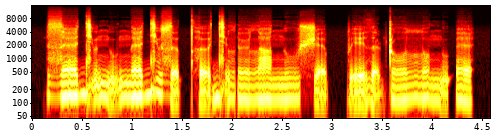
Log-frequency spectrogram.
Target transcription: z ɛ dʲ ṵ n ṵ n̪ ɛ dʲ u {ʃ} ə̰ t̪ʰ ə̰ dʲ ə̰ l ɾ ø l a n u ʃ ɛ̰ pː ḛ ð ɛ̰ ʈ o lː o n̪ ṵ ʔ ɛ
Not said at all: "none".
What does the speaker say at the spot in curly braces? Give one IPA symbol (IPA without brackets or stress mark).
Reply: z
